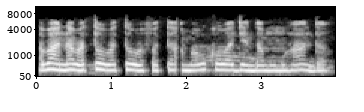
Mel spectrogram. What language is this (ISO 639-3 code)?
kin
